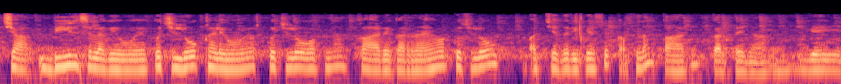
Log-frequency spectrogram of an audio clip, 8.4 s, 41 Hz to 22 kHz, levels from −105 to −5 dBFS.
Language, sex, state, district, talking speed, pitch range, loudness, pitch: Hindi, male, Uttar Pradesh, Budaun, 240 wpm, 125-155 Hz, -23 LUFS, 145 Hz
